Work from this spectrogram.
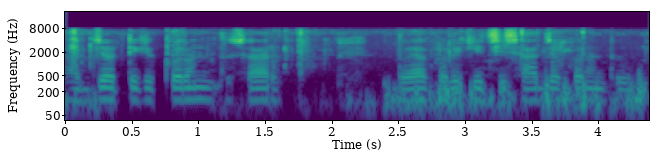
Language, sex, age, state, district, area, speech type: Odia, male, 18-30, Odisha, Nabarangpur, urban, spontaneous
